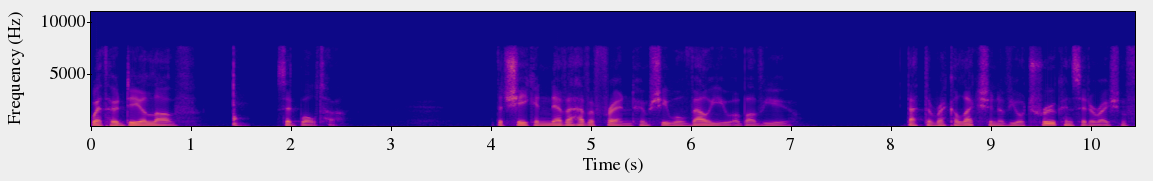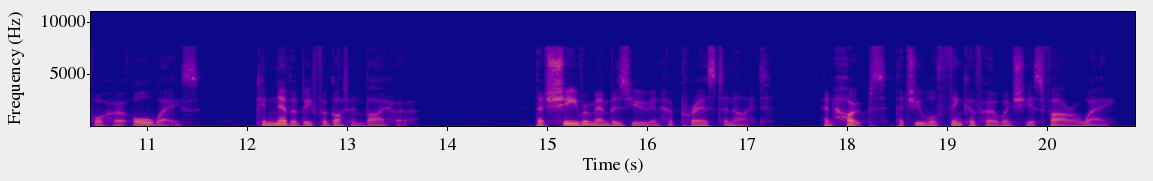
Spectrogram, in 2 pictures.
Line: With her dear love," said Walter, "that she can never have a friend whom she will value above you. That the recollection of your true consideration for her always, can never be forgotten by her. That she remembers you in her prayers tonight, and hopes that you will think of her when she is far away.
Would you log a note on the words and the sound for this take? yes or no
yes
